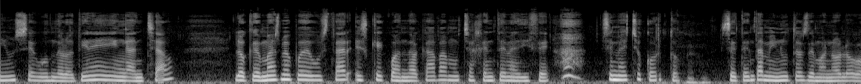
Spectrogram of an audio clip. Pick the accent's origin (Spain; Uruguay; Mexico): Spain; Granada, Andalusia; accent: Andalusian; como yo soy de Granada, claro, hablo andaluz en la obra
